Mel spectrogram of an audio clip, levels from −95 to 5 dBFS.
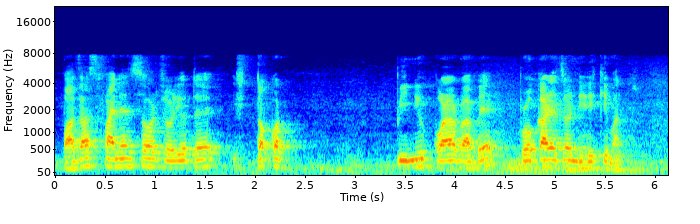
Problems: constant background noise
